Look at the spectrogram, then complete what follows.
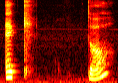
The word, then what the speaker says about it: Hector: Ici, c'est un H muet. Ah, j'ai encore oublié de le mettre en lettres muettes. On ne prononce pas le H. Donc, ça fait Hector.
